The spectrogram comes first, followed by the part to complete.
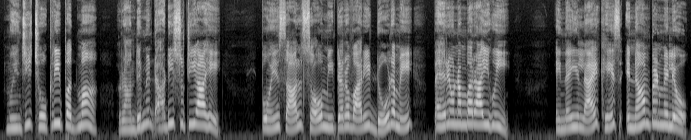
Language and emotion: Sindhi, happy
